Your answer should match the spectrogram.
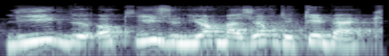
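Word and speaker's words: Ligue de hockey junior majeur du Québec: Ligue de hockey junior majeur de Québec.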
